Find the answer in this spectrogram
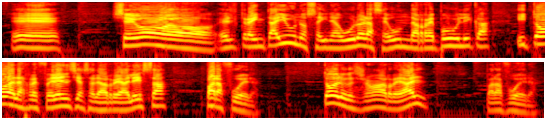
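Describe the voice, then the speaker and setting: A man's voice: fairly high pitch, dry recording. A man telling football history as a casual co-host, reading quotes aloud with flair. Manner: animated, reads quotes aloud with dramatic flair. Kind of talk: casual radio-style storytelling.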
